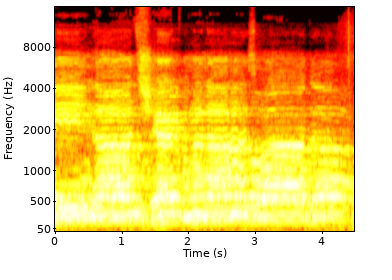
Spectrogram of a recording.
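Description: Background vocal music: voices singing long held notes without instruments, moving to a new chord every second or so.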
